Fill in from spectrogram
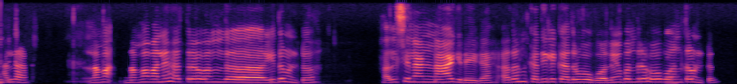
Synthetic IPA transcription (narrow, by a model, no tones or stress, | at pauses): ɐlːɐ | nɐmːɐnɐmːɐmɐneɦɐt̪ɾɐond̪uid̪uuɳʈu | hɐlsinɐɳːɐaːɡid̪eiːɡɐɐd̪ɐnːɐkɐd̪ilikːaːd̪ɐɾuɦoːɡolibɐnd̪ɐɾeɦo̞ːɡoɐnt̪ɐuɳʈu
